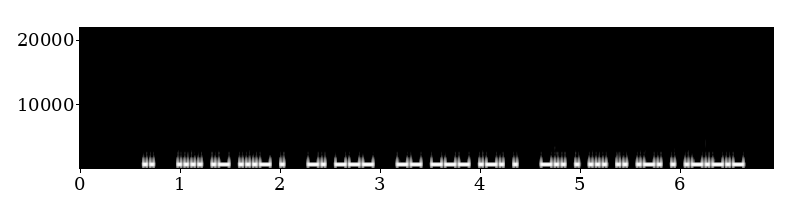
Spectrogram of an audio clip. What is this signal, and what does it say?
Morse code, heard as a keyed tone, about 34 wpm, 700 Hz. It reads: I HAVE NO MORE DESIRE.
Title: Sentences from Top 1100 Words 35wpm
